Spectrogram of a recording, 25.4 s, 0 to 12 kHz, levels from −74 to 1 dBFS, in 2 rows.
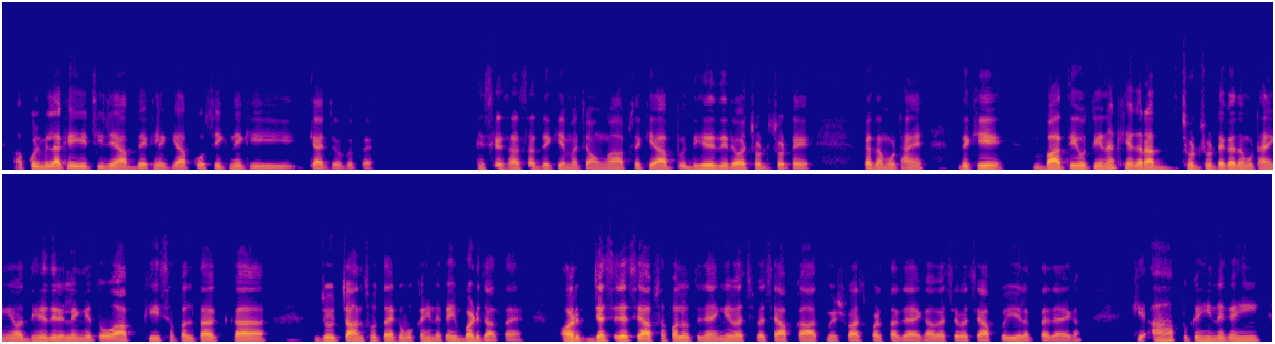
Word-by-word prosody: अ, -, -, -6 dB
कुल 155 Hz, -, +2 dB
मिला 155 Hz, -1 st, +6 dB
के 145 Hz, -1 st, +3 dB
ये 140 Hz, -, +2 dB
चीज़ें 135 Hz, 0 st, 0 dB
आप 120 Hz, -1 st, +2 dB
देख 115 Hz, +2 st, -2 dB
लें 135 Hz, +2 st, -3 dB
कि 165 Hz, -, -9 dB
आपको 150 Hz, +1 st, -5 dB
सीखने 135 Hz, -2 st, -4 dB
की 120 Hz, -1 st, -5 dB, 0.5 s
क्या 105 Hz, -1 st, +3 dB
ज़रूरत 100 Hz, -2 st, -9 dB
है? -, -, -9 dB, 1.1 s
इसके 110 Hz, -1 st, -3 dB
साथ-साथ, 105 Hz, +1 st, -3 dB
देखिए, 105 Hz, +1 st, -3 dB
मैं 105 Hz, 0 st, -6 dB
चाहूँगा 105 Hz, +2 st, -4 dB
आपसे 120 Hz, +3 st, -5 dB
कि 130 Hz, +3 st, -3 dB
आप 125 Hz, 0 st, +3 dB
धीरे-धीरे 120 Hz, 0 st, +2 dB
और 125 Hz, -, +5 dB
छोटे-छोटे 110 Hz, -2 st, -2 dB, 0.6 s
कदम 115 Hz, -1 st, +1 dB
उठाएँ। 110 Hz, +5 st, -3 dB, 0.4 s
देखिए, 125 Hz, +1 st, +3 dB, 0.3 s
बात 115 Hz, +2 st, +6 dB
ये 125 Hz, -, +5 dB
होती 120 Hz, 0 st, +1 dB
है 125 Hz, -, +2 dB
ना, 165 Hz, +4 st, +2 dB
कि 170 Hz, -2 st, -2 dB
अगर 130 Hz, -2 st, +3 dB
आप 125 Hz, -1 st, +4 dB
छोटे-छोटे 125 Hz, 0 st, -1 dB
कदम 120 Hz, -1 st, +2 dB
उठाएँगे 115 Hz, +3 st, -2 dB
और 135 Hz, -1 st, +1 dB
धीरे-धीरे 120 Hz, -1 st, 0 dB
लेंगे, 120 Hz, +5 st, -2 dB
तो 150 Hz, 0 st, 0 dB
आपकी 125 Hz, +3 st, 0 dB
सफलता 115 Hz, +1 st, 0 dB
का 130 Hz, +1 st, +3 dB, 0.5 s
जो 125 Hz, +1 st, +2 dB
चांस 125 Hz, +2 st, +4 dB
होता 125 Hz, -1 st, 0 dB
है, 125 Hz, -, +4 dB
क 130 Hz, -, -12 dB
वो 130 Hz, -1 st, -2 dB
कहीं 125 Hz, 0 st, -3 dB
न 125 Hz, -, -4 dB
कहीं 135 Hz, +3 st, -1 dB
बढ़ 125 Hz, 0 st, +4 dB
जाता 105 Hz, -1 st, -2 dB
है, 100 Hz, -, -10 dB, 0.4 s
और 130 Hz, +1 st, +7 dB
जैसे-जैसे 140 Hz, +2 st, +5 dB
आप 135 Hz, -1 st, +7 dB
सफल 135 Hz, 0 st, -1 dB
होते 125 Hz, -1 st, -3 dB
जाएँगे, 130 Hz, +4 st, -2 dB
वैसे-वैसे 125 Hz, -1 st, -2 dB
आपका 115 Hz, 0 st, +1 dB
आत्मविश्वास 110 Hz, 0 st, -2 dB
बढ़ता 110 Hz, 0 st, -3 dB
जाएगा, 110 Hz, +6 st, -1 dB
वैसे-वैसे 110 Hz, -3 st, -3 dB
आपको 110 Hz, +1 st, -1 dB
ये 115 Hz, 0 st, 0 dB
लगता 105 Hz, -1 st, -4 dB
जाएगा 105 Hz, +8 st, -4 dB, 0.5 s
कि -, -, -3 dB
आप 150 Hz, +2 st, -1 dB
कहीं 135 Hz, 0 st, -1 dB
न 135 Hz, 0 st, -1 dB
कहीं 135 Hz, +2 st, -2 dB
125 Hz, 190 wpm, -24 LUFS, 115-130 Hz, 1.1 s, और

